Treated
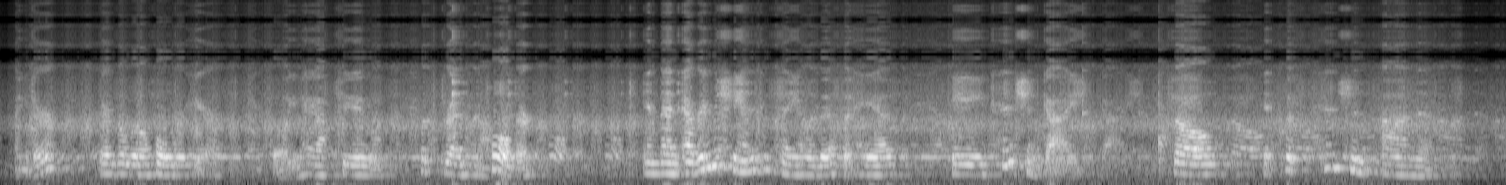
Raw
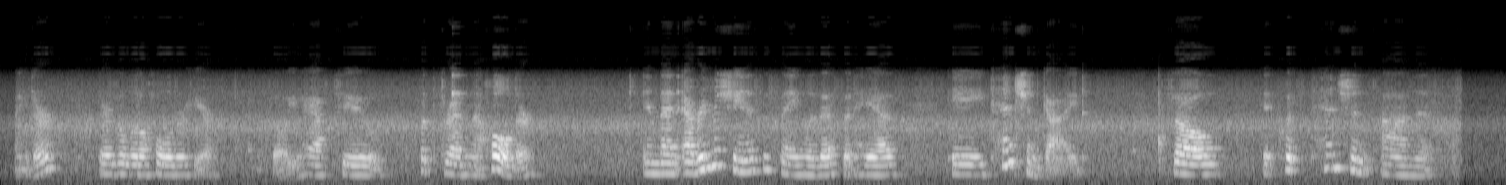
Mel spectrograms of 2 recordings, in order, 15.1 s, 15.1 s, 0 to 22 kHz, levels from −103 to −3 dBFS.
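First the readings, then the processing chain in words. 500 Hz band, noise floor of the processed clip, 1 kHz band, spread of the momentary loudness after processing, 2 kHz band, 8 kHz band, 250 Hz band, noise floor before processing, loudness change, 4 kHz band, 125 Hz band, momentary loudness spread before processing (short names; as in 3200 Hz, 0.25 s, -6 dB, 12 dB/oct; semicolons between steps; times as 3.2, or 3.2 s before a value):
+1.5 dB, -39 dBFS, +0.5 dB, 15 LU, +3.0 dB, n/a, +2.5 dB, -41 dBFS, +1.0 dB, +3.0 dB, +3.0 dB, 18 LU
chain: high shelf 2500 Hz +10.5 dB; in parallel at -4 dB: overloaded stage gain 15 dB; on the sum: rotary speaker horn 5.5 Hz, later 0.9 Hz, at 7.57; flange 0.64 Hz, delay 4.9 ms, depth 9.3 ms, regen +60%; split-band echo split 490 Hz, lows 0.159 s, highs 0.563 s, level -13.5 dB; decimation joined by straight lines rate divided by 6×; gain +3.5 dB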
